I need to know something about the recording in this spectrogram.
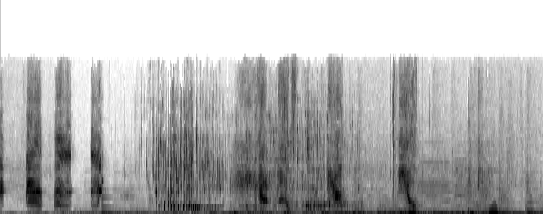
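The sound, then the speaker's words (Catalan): Liquid splashes and trickles as cava is poured into glasses for a toast, a fizzy gurgling pour, with people talking alongside it. “Ara, com totes les estrenes que s'inauguren, caldria posar una mica de cava.”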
